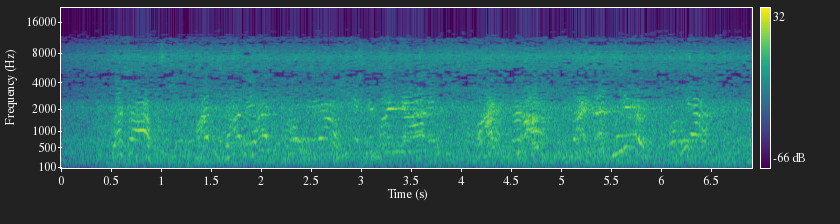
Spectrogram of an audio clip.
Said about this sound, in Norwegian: Her hører lyden av vann, masse vann. For ekstremværet i Tyskland og Belgia har krevd over 150 liv, og 1300 personer er ikke gjort rede for.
